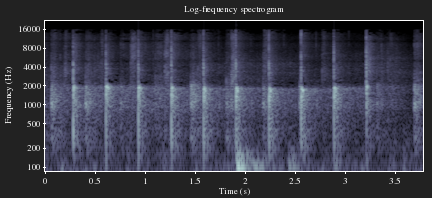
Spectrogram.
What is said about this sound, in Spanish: Gloria a Dios. Vamos a darle un fuerte aplauso al Señor Jesús una vez más.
